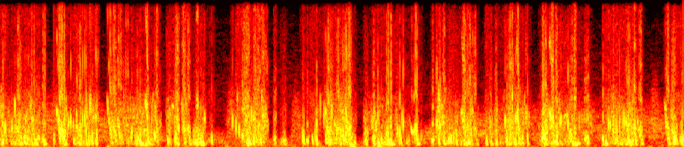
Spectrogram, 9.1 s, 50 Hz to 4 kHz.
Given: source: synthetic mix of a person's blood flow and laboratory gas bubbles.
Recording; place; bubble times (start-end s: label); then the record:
Doppler ultrasound of blood flow; subclavian vein
0.00-0.68 s: bubbles
0.73-1.35 s: bubbles
1.42-2.17 s: bubbles
2.22-2.89 s: bubbles
3.08-3.60 s: bubbles
3.65-3.85 s: bubbles
4.02-4.79 s: bubbles
4.86-5.65 s: bubbles
5.75-6.41 s: bubbles
6.48-7.11 s: bubbles
7.20-7.92 s: bubbles
8.05-8.62 s: bubbles
8.87-9.14 s: bubbles
From the record:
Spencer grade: 4 (maximum detectable bubble signal sounding continuously throughout systole and diastole of every cardiac period, and overriding the amplitude of the normal cardiac signals); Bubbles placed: anywhere in the cardiac cycle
